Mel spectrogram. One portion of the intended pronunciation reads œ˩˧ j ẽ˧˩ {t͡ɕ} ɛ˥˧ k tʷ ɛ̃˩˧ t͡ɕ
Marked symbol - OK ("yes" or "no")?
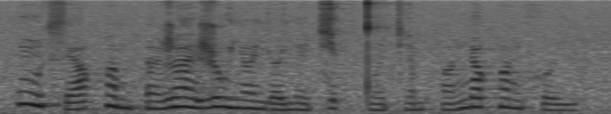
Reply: yes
